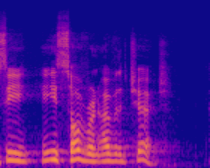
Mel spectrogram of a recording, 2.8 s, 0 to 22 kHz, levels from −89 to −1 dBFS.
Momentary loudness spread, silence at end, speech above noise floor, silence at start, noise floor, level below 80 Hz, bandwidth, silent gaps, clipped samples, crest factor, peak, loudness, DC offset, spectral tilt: 8 LU; 0.6 s; 38 dB; 0 s; -67 dBFS; -68 dBFS; 15.5 kHz; none; under 0.1%; 18 dB; -12 dBFS; -29 LUFS; under 0.1%; -5.5 dB/octave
